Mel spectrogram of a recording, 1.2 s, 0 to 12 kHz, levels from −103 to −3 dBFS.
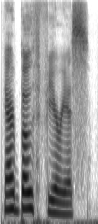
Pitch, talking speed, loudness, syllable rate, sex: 200 Hz, 195 wpm, -16 LUFS, 5.9 syllables/s, female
